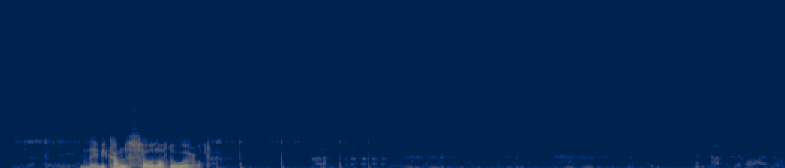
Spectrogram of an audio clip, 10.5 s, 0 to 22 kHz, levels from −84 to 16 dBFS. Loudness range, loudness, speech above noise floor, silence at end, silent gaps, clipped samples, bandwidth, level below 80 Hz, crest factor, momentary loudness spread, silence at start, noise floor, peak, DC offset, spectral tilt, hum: 7 LU; -31 LUFS; 48 dB; 7.7 s; none; under 0.1%; 4.6 kHz; -70 dBFS; 26 dB; 18 LU; 1.05 s; -78 dBFS; -12 dBFS; under 0.1%; -10 dB/octave; none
